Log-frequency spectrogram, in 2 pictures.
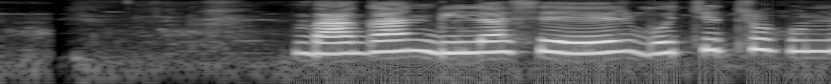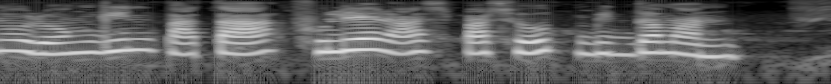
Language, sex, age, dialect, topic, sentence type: Bengali, female, 18-24, Rajbangshi, agriculture, statement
